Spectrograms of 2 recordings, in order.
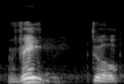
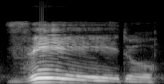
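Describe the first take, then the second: First: The d is stopped and held long. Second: The d is short, with no stop. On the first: The speaker calls it wrong. "If you stop D, vedo, it's double D, and it's wrong" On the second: The speaker calls it right. "You don't stop"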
